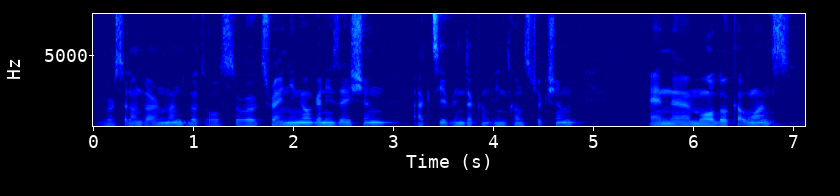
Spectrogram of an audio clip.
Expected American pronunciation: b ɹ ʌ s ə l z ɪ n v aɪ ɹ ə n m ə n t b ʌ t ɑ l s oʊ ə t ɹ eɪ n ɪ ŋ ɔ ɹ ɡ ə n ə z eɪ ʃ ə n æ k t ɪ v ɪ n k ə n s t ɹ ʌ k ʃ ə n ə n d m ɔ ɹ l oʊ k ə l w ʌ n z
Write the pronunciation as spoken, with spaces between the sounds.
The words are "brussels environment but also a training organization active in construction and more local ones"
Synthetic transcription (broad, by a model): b ɹ s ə l ɪ n v aɪ ɹ ə n m ə n t b ʌ t ɑ l s oʊ t ɹ eɪ n ɪ ŋ ɔ ɹ ɡ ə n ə z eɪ ʃ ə n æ k t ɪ v ɪ n k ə n s t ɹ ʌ k ʃ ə n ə n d m ɔ ɹ l oʊ k ə l w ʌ n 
